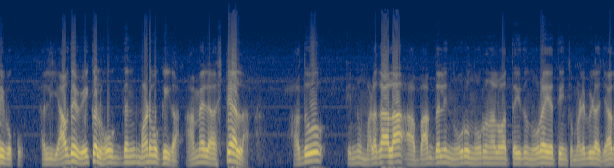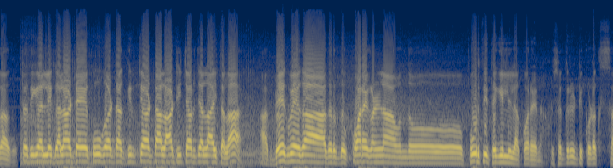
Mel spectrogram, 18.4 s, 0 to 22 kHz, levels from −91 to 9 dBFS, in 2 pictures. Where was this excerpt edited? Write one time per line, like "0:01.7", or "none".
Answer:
0:09.5
0:17.5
